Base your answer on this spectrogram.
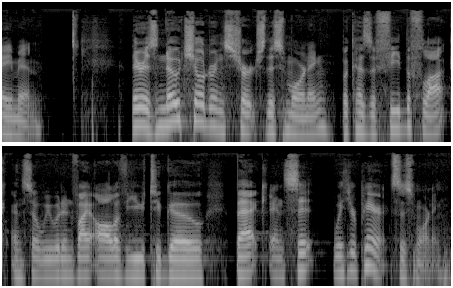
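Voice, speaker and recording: Here a man has an unremarkable speaking voice, pitched fairly high. He keeps a moderate pace with ordinary pitch variation. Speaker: church minister leading the service. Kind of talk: welcome announcements. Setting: church.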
